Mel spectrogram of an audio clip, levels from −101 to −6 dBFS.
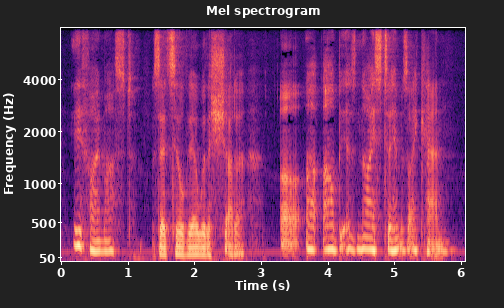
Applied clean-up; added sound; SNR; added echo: none; none; none; none.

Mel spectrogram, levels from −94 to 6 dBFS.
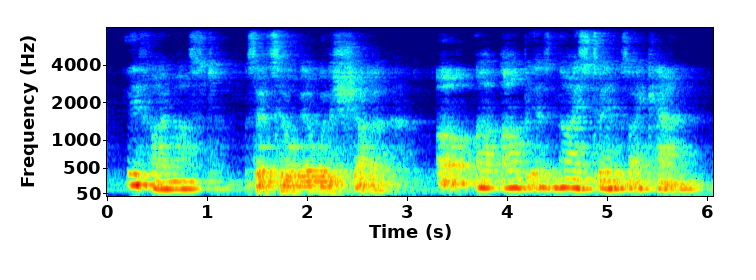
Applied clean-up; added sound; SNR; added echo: none; none; none; reverberation time 0.9 s.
